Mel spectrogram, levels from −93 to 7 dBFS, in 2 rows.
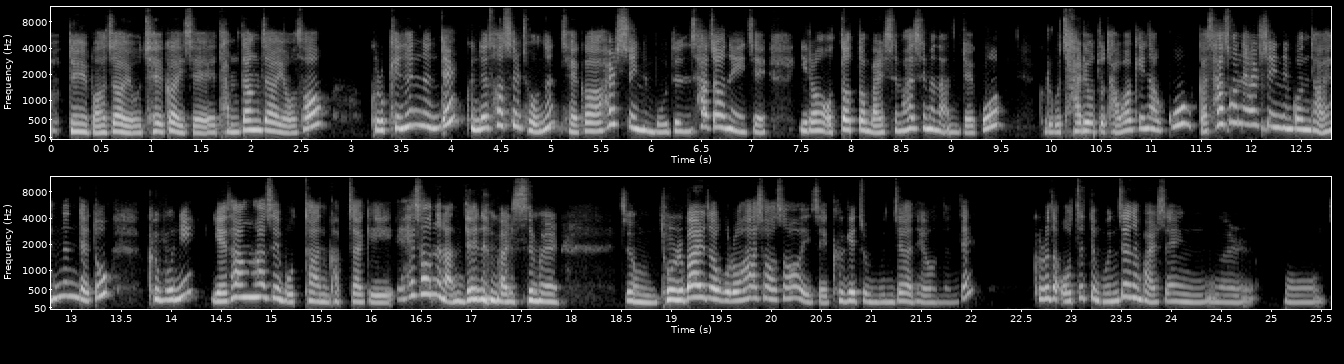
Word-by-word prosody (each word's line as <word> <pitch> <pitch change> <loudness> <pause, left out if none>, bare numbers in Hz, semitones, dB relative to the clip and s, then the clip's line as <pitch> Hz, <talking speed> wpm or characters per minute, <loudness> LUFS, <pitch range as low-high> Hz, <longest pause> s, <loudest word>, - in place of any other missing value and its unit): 네. 205 -2 +3
맞아요. 175 -1 +2
제가 205 +2 +1
이제 175 0 -1
담당자여서 235 - +2 0.4
그렇긴 250 +5 +3
했는데 345 +1 +2
근데 275 +1 +4
사실 355 +1 -1
저는 240 - +1
제가 215 - 0
할 380 - 0
수 390 -5 -3
있는 235 -7 +3
모든 195 +2 -2
사전에 295 -3 +1
이제 185 -1 -4 0.3
이런 230 0 +2
어떠어떤 240 +4 +2
말씀 185 +6 -2
하시면 270 -1 +2
안 190 -2 -7
되고 270 - -2 0.3
그리고 195 -3 -5
자료도 210 0 0
다 190 -2 -5
확인하고. 280 - -1
그러니까 - - -3
사전에 400 +2 -1
할 375 0 -2
수 355 0 -7
있는 295 -3 +2
건 260 -2 +3
다 230 -6 -1
했는데도 315 - -1 0.3
그분이 265 - +1 0.2
예상하지 310 +6 +2
못한 200 -1 -3
갑자기 190 -2 -4
해서는 360 +3 0
안 205 +2 +1
되는 250 0 +6
말씀을 200 0 +2 0.6
좀 190 -6 -1
돌발적으로 250 -2 +4
하셔서 280 -1 -3
이제 180 -3 -7
그게 220 +3 0
좀 210 -4 -7
문제가 190 +3 -5
되었는데 180 - -10 0.6
그러다 280 +1 -1
어쨌든 265 +6 -4
문제는 225 +9 -1
발생을 190 -1 -8 0.3
뭐 185 -2 -12
225 Hz, 315 characters per minute, -22 LUFS, 195-285 Hz, 0.6 s, 되는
